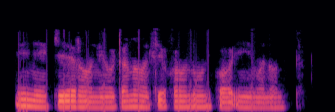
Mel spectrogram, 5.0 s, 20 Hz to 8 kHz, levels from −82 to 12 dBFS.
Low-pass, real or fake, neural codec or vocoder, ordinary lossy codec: 7.2 kHz; real; none; AAC, 16 kbps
